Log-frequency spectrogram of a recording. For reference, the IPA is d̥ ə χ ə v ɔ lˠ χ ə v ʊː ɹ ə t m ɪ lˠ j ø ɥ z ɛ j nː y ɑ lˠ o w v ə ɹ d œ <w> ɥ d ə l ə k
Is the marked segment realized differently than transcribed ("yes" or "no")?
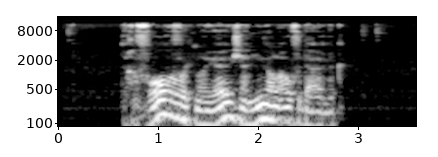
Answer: yes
